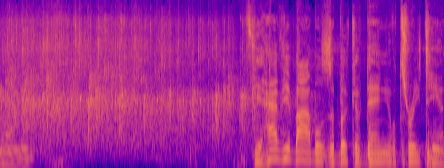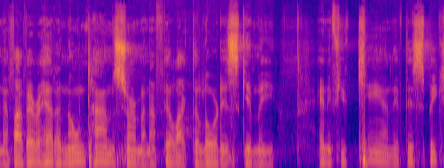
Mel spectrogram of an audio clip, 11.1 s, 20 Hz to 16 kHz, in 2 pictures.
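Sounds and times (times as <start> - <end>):
audience applause with many hands clapping: 0.0 - 4.0
speech: 3.2 - 11.1.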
